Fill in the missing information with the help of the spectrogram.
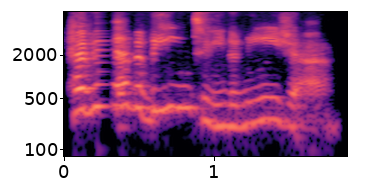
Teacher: in the British English they make it long pronunciation for the bean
